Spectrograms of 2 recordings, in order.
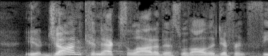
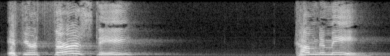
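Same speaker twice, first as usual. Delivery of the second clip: much higher and louder, slow proclamation; slow, loud summons; loud call; 9 semitones higher, 7 dB louder, slower than usual. Retold or imitated. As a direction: cry it out over the festival crowd. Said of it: "says loudly".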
